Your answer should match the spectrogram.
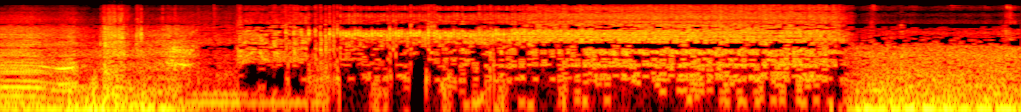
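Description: A car engine running hard during a burnout with tyre noise. About two seconds in it cuts to an engine's belt drive and crank pulley turning, with a steady hiss and irregular light ticking. Near the end a low hum takes over.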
